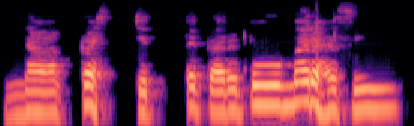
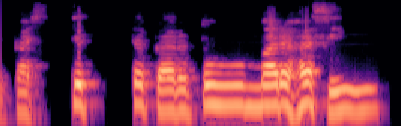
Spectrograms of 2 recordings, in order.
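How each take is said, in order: First: न कश्चित कर्तुमर्हसि slow, stress on कर्तुमर्हसि; slow syllable recitation. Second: कश्चित कर्तुमर्हसि said slowly, श then च clearly, stress on कर्तुमर्हसि; slow syllable recitation. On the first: Teacher repeats the last quarter for students. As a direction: read न कश्चित कर्तुमर्हसि slowly. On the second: Teacher demonstrates the last quarter slowly. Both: Shown as a demonstration. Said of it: "तो इस तरह से पढ़ेंगे आप".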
